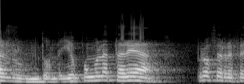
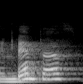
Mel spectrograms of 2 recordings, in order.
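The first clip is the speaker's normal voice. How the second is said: ventas called out higher and louder; little shout; 6 semitones higher, 4 dB louder, slower than usual. Shown as a demonstration. Teacher showing how Excel shouts the sheet name, mock little shout. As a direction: give ventas a small playful yell, like an exclamation mark. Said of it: "pero gritadito".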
